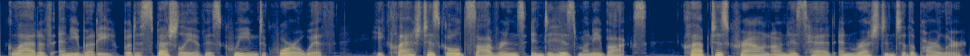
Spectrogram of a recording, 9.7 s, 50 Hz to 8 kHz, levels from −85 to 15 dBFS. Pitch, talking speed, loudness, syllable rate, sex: 195 Hz, 190 wpm, -19 LUFS, 5.2 syllables/s, female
